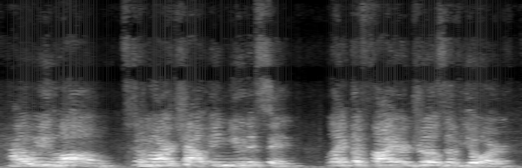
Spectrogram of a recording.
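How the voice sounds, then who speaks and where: Young female chorus in unison, high voices, slow measured pace, emphatic choral poetry recitation, loud projection. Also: heavy background noise. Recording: echoey, distant mic, loud crowd of voices.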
